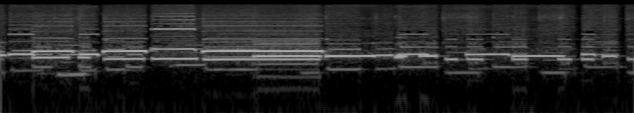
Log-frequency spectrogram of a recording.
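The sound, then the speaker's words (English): The steam calliope on the steamboat Natchez plays a loud melody of bright, whistle-like piped notes, some held and some short, with no voices. “That's the sound of the steamboat Natchez Calliope”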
